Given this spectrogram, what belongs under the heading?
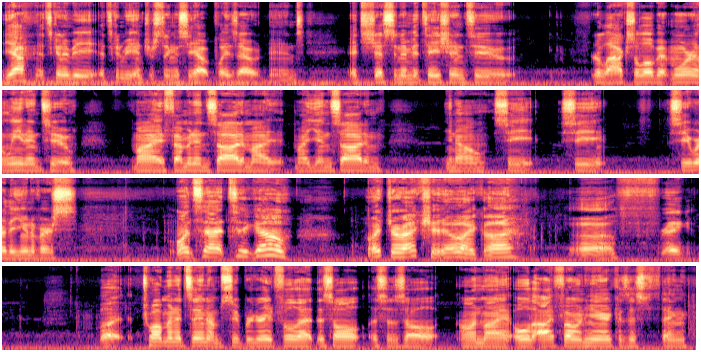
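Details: Adult man, no diagnosis given, self-reports stuttering his words while feeling physically unwell with head burning and foot pain; he suspects cerebrospinal inflammation: stuttering (self-reported).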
